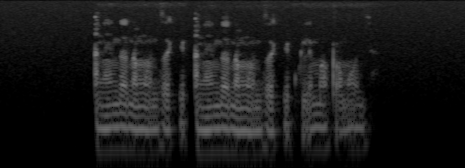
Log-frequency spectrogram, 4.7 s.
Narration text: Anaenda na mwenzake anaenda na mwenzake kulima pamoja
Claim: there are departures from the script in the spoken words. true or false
false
